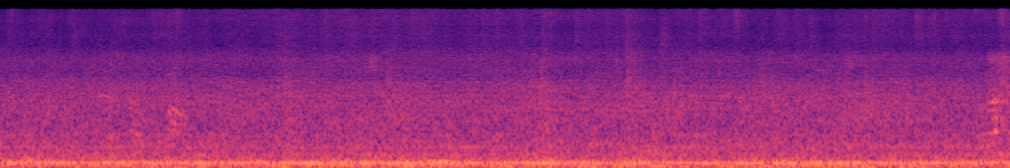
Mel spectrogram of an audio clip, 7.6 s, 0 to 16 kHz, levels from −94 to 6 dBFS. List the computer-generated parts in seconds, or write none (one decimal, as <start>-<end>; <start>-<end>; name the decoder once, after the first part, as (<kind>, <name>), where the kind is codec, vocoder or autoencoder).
1.5-5.6 (codec, SNAC); 6.2-6.9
